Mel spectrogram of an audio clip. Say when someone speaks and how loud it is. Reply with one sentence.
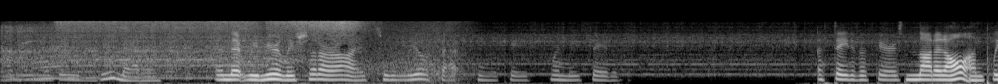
The talking can be heard from 0.0 to 6.2 s, getting louder then quieter; and briefly from 8.2 to 9.9 s.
